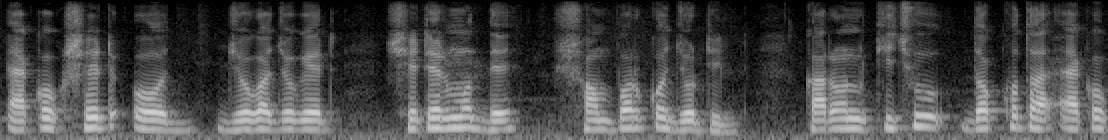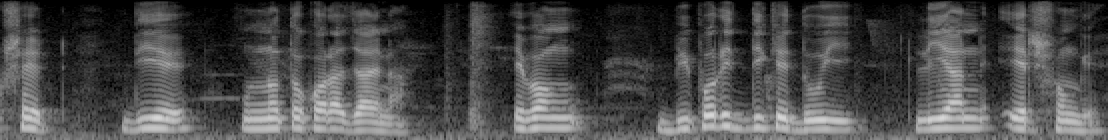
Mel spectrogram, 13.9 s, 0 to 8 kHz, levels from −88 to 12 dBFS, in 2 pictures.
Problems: constant background noise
